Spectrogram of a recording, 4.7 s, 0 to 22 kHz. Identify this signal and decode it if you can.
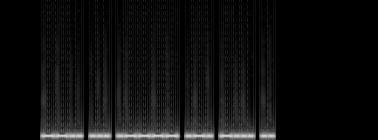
Morse code, heard as a keyed tone, about 28 wpm, 700 Hz. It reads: ZS1RBI
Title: DXCC-100 Call Signs - 6 Characters - 28wpm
